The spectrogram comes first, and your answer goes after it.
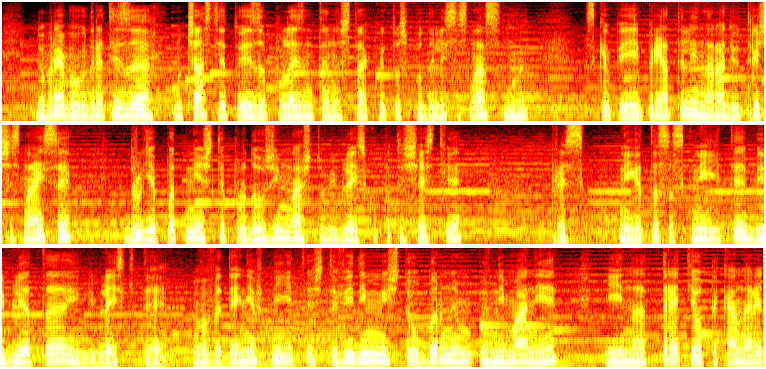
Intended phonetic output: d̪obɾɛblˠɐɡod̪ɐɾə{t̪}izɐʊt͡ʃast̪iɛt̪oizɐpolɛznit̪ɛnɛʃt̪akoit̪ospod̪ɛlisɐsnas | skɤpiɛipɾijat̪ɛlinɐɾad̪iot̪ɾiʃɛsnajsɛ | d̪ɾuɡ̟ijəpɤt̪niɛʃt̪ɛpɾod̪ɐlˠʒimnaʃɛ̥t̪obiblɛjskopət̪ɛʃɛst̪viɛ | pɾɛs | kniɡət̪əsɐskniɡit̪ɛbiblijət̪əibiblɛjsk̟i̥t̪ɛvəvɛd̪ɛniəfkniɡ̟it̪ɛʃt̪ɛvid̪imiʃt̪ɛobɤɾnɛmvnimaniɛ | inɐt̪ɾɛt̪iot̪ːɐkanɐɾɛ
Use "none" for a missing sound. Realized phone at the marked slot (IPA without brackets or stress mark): t̪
